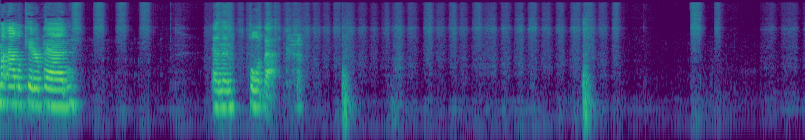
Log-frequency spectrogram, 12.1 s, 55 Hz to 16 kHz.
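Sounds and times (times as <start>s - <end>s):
cloth pad rubbing wood: 3.1s - 9.4s, 11.4s - 12.0s.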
